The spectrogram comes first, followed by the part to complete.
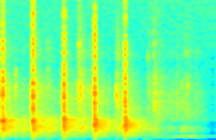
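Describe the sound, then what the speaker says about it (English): Hands clap in a slow, even rhythm at a mayors' forum in Culver City, about five distinct claps spaced evenly before trailing off, set against a faint murmur of voices. "give a round of applause for these amazing folks who are doing great, life-saving work"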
